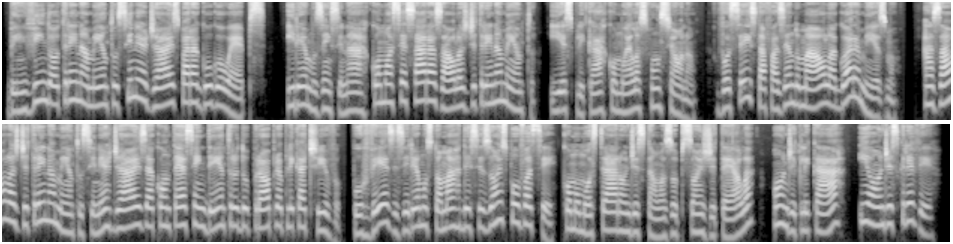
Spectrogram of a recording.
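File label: Brazilian Portuguese informative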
